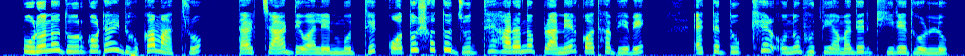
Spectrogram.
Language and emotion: Bengali, sad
